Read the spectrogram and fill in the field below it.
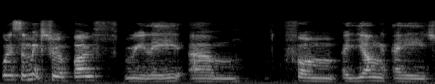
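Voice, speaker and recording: This woman has a very deep, low pitch and speaks with a London accent. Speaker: personal development coach. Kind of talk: interview. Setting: live stream.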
